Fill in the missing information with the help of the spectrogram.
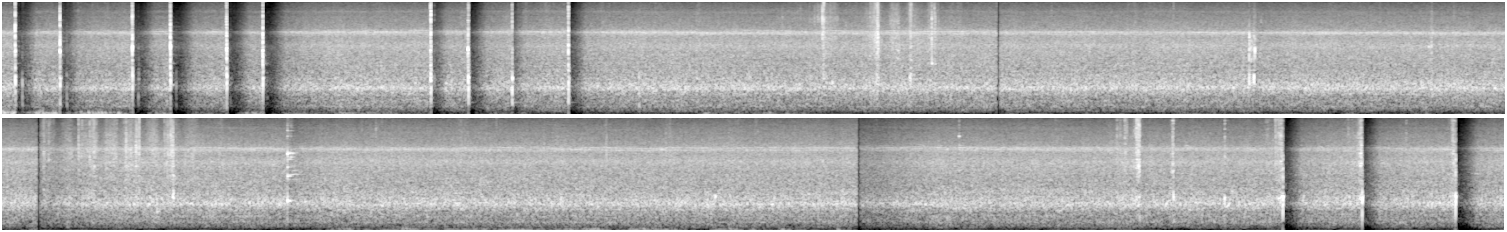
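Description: A rushing stream runs steadily, with a large knife chopping lemongrass and galangal on a wooden board in quick runs of sharp knocks during the first few seconds and again near the end.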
